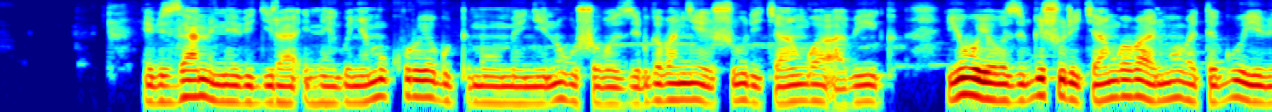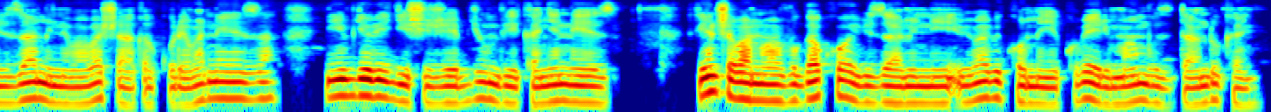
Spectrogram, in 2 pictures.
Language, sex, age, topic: Kinyarwanda, male, 18-24, education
